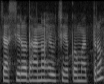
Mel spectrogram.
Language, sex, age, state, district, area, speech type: Odia, female, 45-60, Odisha, Mayurbhanj, rural, spontaneous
